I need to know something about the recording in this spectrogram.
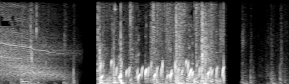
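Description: Game figures clash in a burst of crunching battle sounds.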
